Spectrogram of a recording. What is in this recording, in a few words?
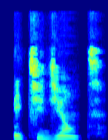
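"etudiante", French; profesiones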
